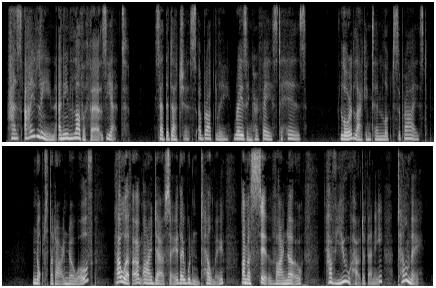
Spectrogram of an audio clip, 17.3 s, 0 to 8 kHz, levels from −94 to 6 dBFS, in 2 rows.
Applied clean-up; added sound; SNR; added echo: none; none; none; none.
